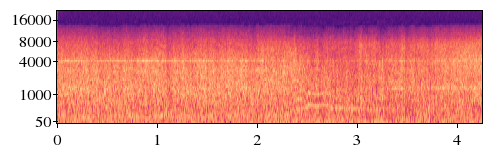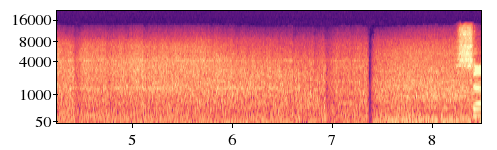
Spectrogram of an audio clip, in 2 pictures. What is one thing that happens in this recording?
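Wind roars loudly past a motorcycle at highway speed.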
